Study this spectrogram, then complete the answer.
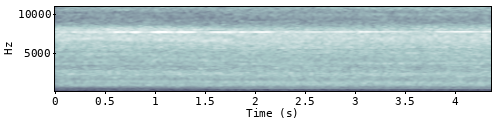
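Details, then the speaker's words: Router running free with no load: loud steady high-pitched whine with airy hiss, no wobble or grinding; healthy. "This might be a little louder than the you know, the Makita trim routers, but you know, I don't think it's much louder."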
